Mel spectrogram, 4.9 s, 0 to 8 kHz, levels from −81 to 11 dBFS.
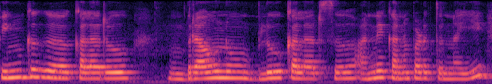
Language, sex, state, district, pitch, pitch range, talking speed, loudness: Telugu, female, Andhra Pradesh, Sri Satya Sai, 215 Hz, 210-230 Hz, 85 wpm, -16 LUFS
